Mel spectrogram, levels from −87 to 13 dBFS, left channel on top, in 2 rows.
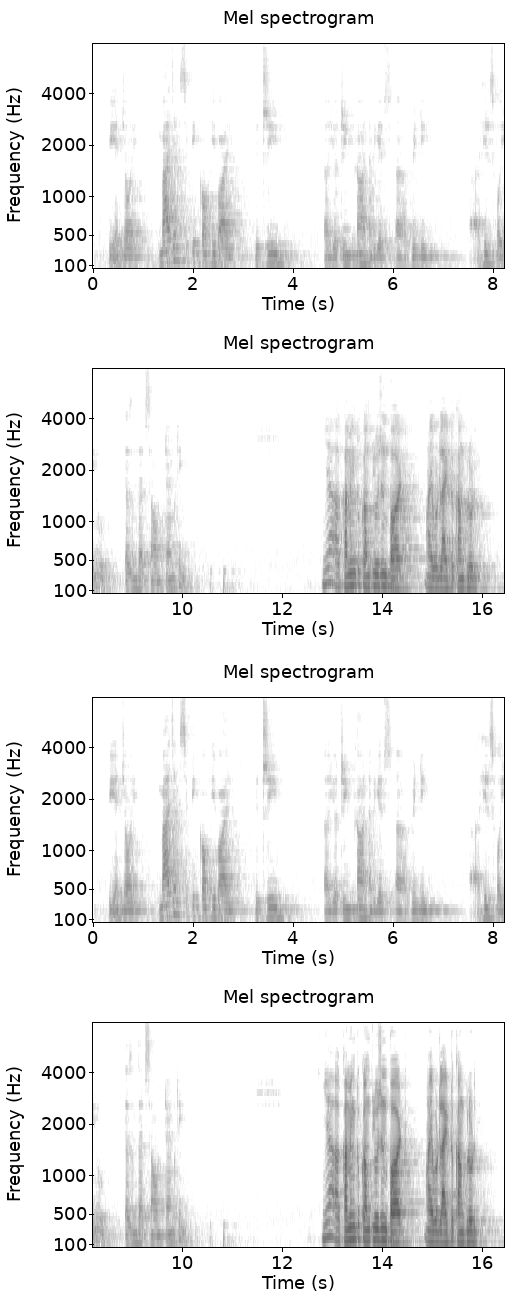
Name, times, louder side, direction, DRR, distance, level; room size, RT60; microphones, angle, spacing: voice 1, 0.3-3.0 3.2-3.9 4.6-7.0 7.5-8.6 8.8-10.2 10.8-10.9 11.5-11.8, right 2 dB, 20° right, 0.7 m, -51 dB
voice 2, 12.8-14.4 14.8-15.9, right 6 dB, 75° right, 0.5 m, -32 dB
16.0 x 10.0 x 8.7 m
head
